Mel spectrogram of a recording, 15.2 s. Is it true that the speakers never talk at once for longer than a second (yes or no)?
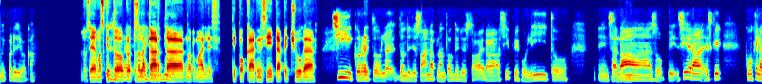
no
